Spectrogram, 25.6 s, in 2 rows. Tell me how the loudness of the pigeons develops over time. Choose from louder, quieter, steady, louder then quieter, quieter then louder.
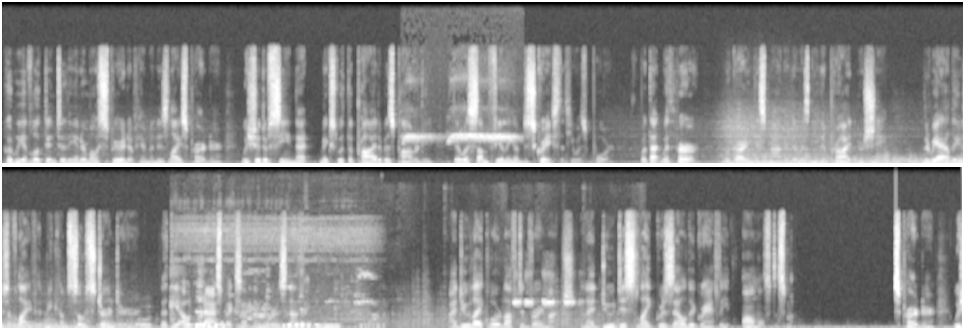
louder.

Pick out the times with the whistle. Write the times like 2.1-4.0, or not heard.
5.3-7.0, 19.6-20.6.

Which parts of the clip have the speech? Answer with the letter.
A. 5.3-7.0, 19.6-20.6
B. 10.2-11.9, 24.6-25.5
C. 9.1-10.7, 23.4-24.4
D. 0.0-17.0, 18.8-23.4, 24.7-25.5
D.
